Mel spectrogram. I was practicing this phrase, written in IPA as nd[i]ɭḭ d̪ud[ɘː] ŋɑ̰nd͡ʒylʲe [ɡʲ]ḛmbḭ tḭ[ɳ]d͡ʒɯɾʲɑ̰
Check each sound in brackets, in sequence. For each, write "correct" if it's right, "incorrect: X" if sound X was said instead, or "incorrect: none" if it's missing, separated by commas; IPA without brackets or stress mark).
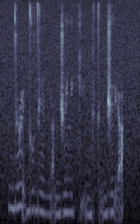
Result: incorrect: y, incorrect: eː, incorrect: kʲ, incorrect: n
